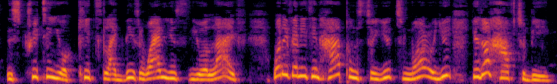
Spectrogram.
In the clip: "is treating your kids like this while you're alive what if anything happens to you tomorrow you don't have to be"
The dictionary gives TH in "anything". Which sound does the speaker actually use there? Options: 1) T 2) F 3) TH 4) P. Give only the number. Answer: 3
